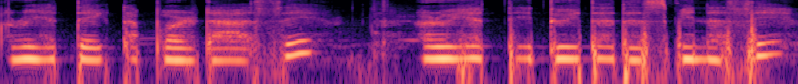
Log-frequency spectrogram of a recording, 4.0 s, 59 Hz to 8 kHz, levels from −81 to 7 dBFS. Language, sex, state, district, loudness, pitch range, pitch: Nagamese, female, Nagaland, Dimapur, -15 LUFS, 250-270 Hz, 260 Hz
